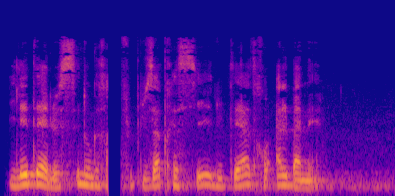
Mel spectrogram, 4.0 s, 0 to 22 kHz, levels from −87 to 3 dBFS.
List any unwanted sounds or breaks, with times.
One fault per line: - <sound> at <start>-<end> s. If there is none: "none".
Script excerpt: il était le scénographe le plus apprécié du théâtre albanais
- dropout at 1.1-1.2 s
